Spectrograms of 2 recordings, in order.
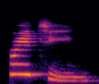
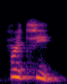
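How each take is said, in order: First: The stress is on the first syllable. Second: The stress is on the second syllable. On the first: The speaker calls it right. "I will say the first part, pre, louder, longer, clearer" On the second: The speaker calls it wrong. "not pretty"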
